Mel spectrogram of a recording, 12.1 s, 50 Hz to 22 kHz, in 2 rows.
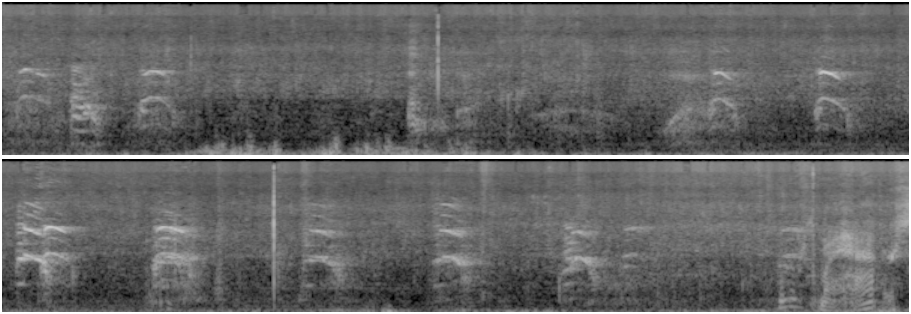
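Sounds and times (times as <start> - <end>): seagull alarm calls: 0.0 - 1.2, 4.4 - 10.6.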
